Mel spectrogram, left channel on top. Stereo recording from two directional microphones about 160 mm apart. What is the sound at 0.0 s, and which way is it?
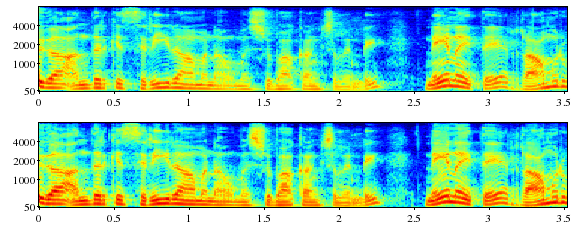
Speech, 25° right (ahead or behind).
